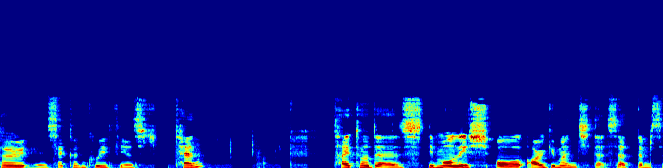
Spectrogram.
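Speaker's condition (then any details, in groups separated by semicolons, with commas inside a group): No condition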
